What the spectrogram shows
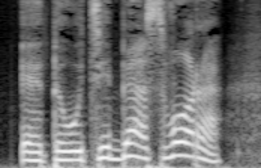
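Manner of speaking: mild shout, held in check. Reading Perun's retort in a quarrel with Polyandra, yelling. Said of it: "заорал Перун".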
